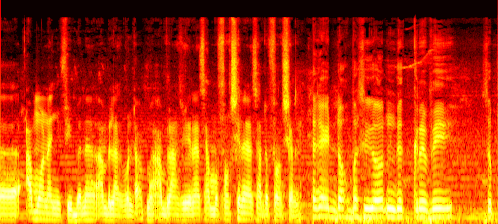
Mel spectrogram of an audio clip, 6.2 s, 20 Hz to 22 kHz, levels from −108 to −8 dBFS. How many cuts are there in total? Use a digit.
1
